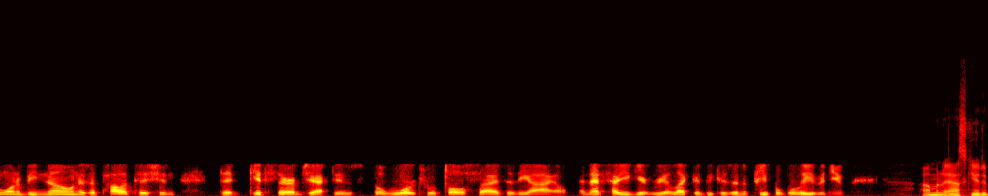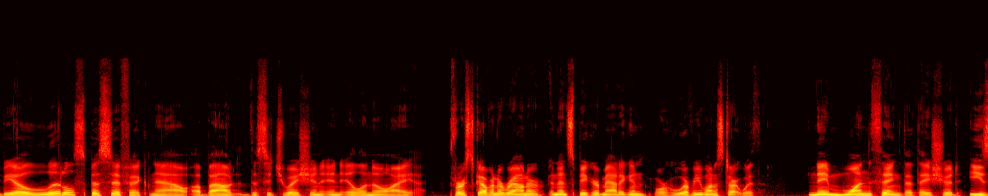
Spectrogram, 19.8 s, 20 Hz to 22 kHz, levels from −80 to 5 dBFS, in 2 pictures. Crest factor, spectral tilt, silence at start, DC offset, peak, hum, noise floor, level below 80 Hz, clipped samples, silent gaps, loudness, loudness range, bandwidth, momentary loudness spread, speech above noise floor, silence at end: 20 dB; -6 dB/octave; 0 s; under 0.1%; -4 dBFS; none; -58 dBFS; -58 dBFS; under 0.1%; none; -24 LUFS; 4 LU; 14.5 kHz; 10 LU; 34 dB; 0 s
